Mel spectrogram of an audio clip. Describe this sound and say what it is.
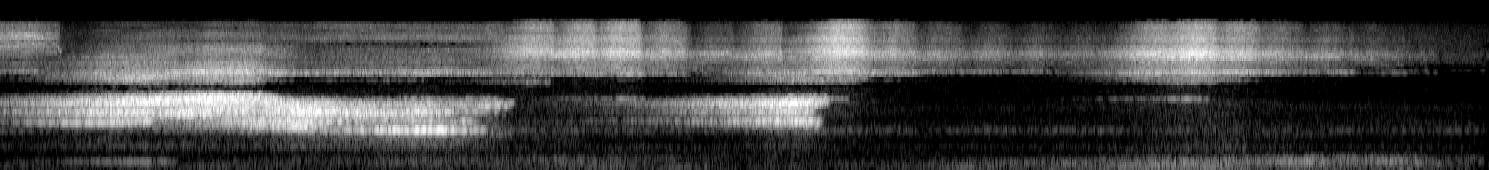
creepy tone
Mystery Whispering of ghostly voices.
Strange, Creepy, Spooky, Whisper, Horror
